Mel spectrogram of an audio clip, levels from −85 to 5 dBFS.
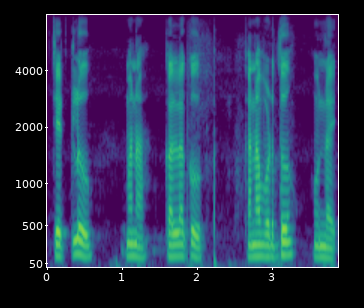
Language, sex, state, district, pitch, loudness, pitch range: Telugu, male, Andhra Pradesh, Sri Satya Sai, 135 Hz, -20 LUFS, 130-145 Hz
